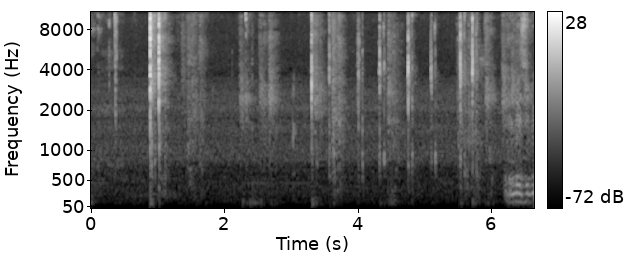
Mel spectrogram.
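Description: A computer keyboard is tapped in short irregular bursts of quiet clicks, close and alone, with a few sharper keystrokes standing out.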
